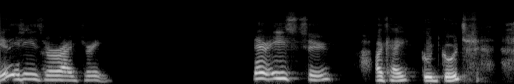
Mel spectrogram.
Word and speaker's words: Wiradjuri: is Wiradjuri.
